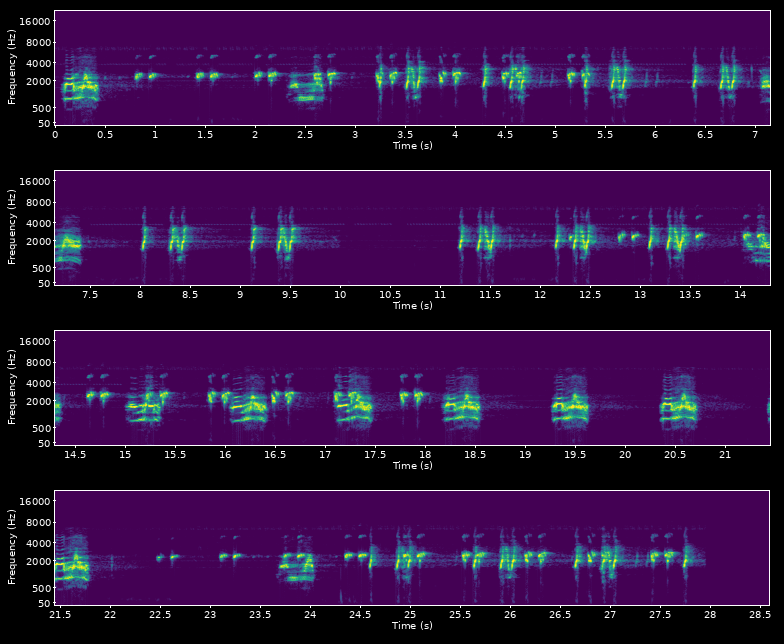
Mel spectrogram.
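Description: Recorded quail calls played loudly through the horn loudspeakers of a quail caller. Short calls repeat in quick series, with a break about ten seconds in, and stop abruptly just before the end.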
